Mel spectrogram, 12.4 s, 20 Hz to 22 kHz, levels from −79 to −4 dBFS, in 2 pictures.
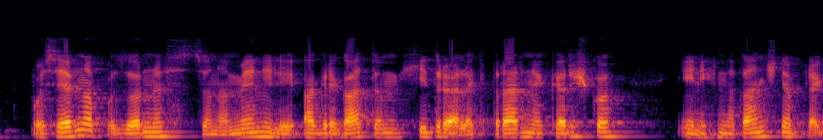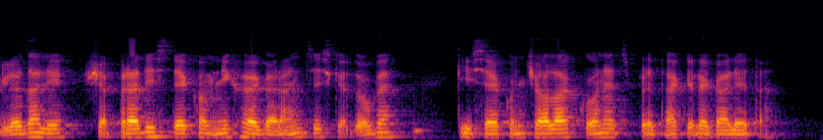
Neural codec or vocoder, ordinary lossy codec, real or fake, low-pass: none; none; real; 7.2 kHz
